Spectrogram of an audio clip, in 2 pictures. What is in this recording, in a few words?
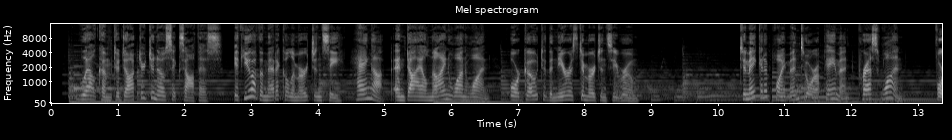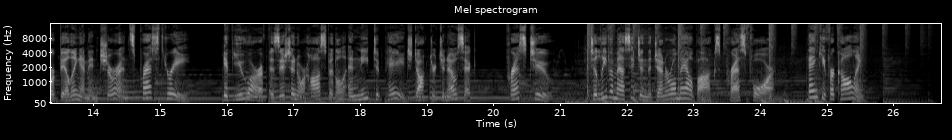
english canadian ivr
